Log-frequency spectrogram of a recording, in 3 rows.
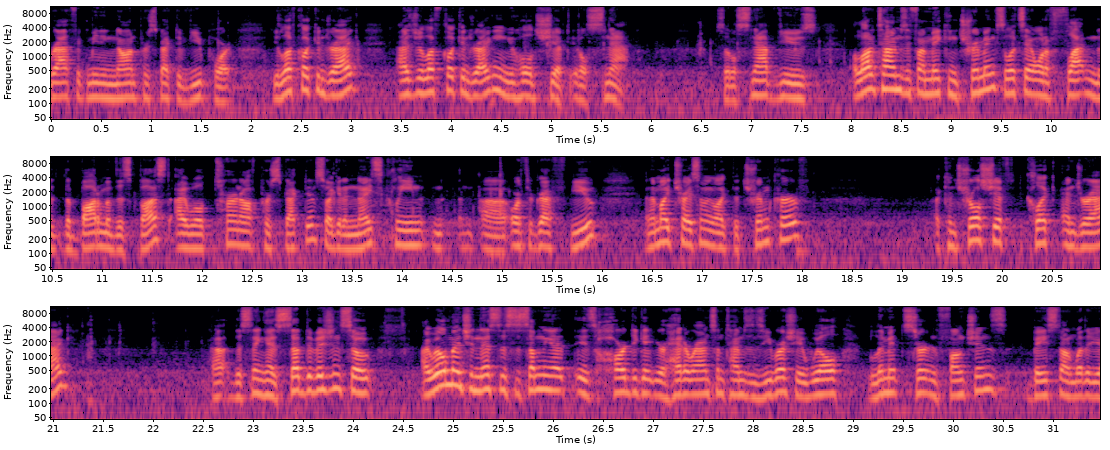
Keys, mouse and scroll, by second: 1.3 click, 3.3 click, 5.2 alt+click, 5.6 click, 7.2 alt+click, 9.6 click, 12.3 click, 12.8 click, 13.3 click, 16.7 click, 19.3 ctrl+click, 22.1 click, 22.5 click, 23.2 click, 23.5 click, 24.0 click.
